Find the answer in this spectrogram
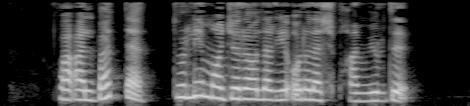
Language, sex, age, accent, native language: Uzbek, female, 12-17, Toshkent viloyati, Uzbek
